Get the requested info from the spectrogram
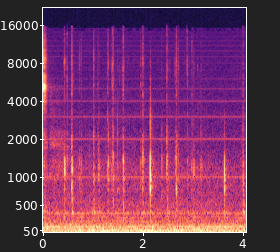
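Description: Faint keystrokes on a computer keyboard: about a dozen light, irregularly spaced clicks as a short phrase is typed.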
